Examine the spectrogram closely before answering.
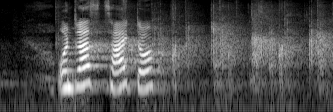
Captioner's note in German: Beifall DIE LINKE und SPD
